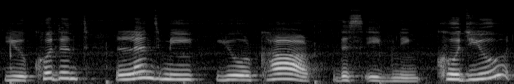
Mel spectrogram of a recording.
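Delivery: slow, spaced-out request rising on "could you"; teacher modelling a rise on "could you"; rising intonation. Shown as a demonstration. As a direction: drop on "evening", then lift "could you" upward. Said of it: "تلاحظون هاي rising intonation، هاي نغمة مرتفعة".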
